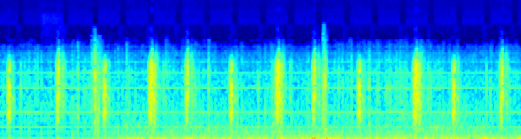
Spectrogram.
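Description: Footsteps crunch steadily on dry leaves and twigs.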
